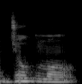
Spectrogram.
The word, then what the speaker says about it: যুগ্ম: আত্মীয় আত্মীয় পদ পদ কিছু ক্ষেত্রে ম ফলায় ম এর উচ্চারণ বজায় থাকে যেমন যুগ্ম যুগ্ম জন্ম গুলম গুলম যুগ্ম জন্ম গুলম এগুলোর মফলাটা কি বজায় আছে উচ্চারণ করতে হয় জ বর্ণের উচ্চারণ কি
